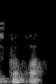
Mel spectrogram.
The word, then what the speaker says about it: pseudocode: Nah, tulisannya pseudocode, kita bacanya pseudocode.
